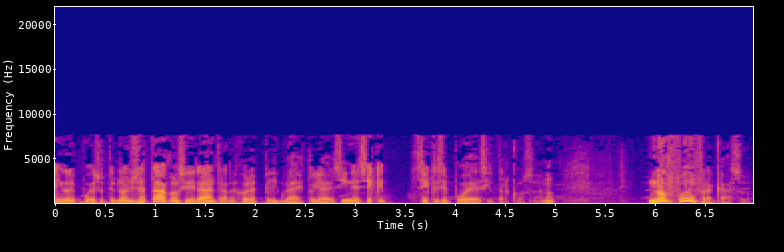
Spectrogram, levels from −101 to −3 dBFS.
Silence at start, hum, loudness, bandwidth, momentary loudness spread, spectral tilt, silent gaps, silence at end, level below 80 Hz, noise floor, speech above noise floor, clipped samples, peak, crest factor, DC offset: 0 s; none; -27 LUFS; 8 kHz; 17 LU; -6.5 dB/octave; none; 0.05 s; -56 dBFS; -58 dBFS; 31 dB; under 0.1%; -8 dBFS; 20 dB; under 0.1%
